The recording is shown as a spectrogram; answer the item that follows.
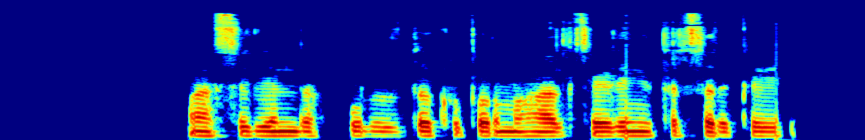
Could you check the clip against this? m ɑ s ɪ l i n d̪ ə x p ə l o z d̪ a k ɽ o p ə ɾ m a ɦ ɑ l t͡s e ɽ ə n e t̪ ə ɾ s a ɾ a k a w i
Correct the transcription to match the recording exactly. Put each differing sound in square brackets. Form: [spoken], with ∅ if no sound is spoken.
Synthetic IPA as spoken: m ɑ s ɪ l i n d̪ ə x p ə l o z d̪ a k ɽ o p ə ɾ m a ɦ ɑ l t͡s e ɽ ə n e t̪ ə ɾ s a ɾ a k a w i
